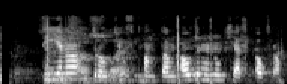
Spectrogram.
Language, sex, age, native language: Icelandic, male, 13, Icelandic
